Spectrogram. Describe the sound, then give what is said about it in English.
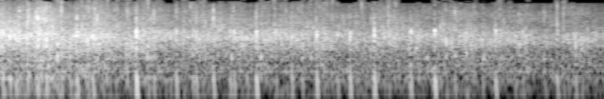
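Faint, steady applause from a church audience, a dense patter of clapping that continues throughout with a few sharper individual claps standing out. “And so you can clap for that.”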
